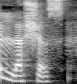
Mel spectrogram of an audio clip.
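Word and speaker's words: luscious: यहां पर हमने एस सी को श पढ़ा है। क्योंकि एस के बाद में अगर वोवेल डबल वोवेल आ जाए जैसे आई ए आई ई आई ओ मिनिमम स्पेलिंग्स है तो वहां पर हम क्या करते हैं? एस को श पढ़ते हैं।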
